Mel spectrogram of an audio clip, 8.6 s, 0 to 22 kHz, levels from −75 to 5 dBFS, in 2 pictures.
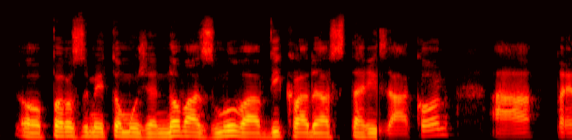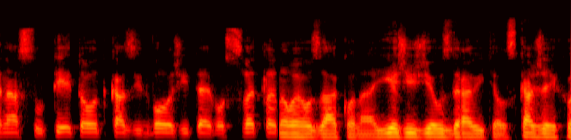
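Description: At 2.83 s the speech drops out for about 20 ms and returns duller, losing everything above 9.1 kHz, a few decibels quieter, and over a faint new background noise. This is likely an input switched to a poorer device. It differs from a simple filter or codec bandwidth drop because level, tone and noise floor all change together at a clean break, and all three revert at 6.39 s.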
